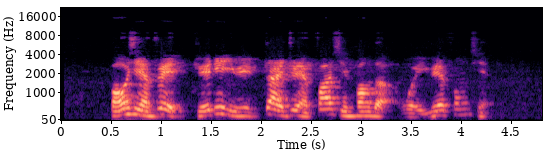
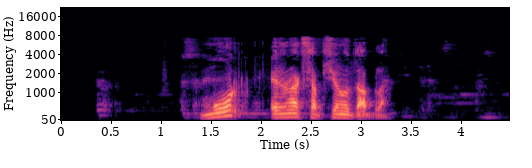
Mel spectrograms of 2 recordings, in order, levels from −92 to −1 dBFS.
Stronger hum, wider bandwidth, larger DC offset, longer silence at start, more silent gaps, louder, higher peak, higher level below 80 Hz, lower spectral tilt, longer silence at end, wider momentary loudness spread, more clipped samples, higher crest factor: neither; first, 9.2 kHz vs 8 kHz; neither; second, 0.5 s vs 1.4 s; neither; first, -19 LUFS vs -24 LUFS; first, -2 dBFS vs -6 dBFS; about the same, -66 dBFS vs -64 dBFS; about the same, -6 dB/octave vs -5.5 dB/octave; second, 0.6 s vs 1.2 s; about the same, 14 LU vs 14 LU; neither; about the same, 18 dB vs 22 dB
